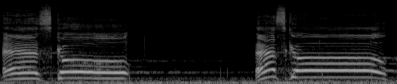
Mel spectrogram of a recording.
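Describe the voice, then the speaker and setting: A man's voice: fairly high pitch, very animated, measured pace, a bit bright, slight background noise. An actor playing a sarcastic, crude witcher who mocks his friends. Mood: mocking. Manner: mocking, crude, sardonic. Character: gruff sarcastic witcher man, crude joker. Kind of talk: video game character dialogue.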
